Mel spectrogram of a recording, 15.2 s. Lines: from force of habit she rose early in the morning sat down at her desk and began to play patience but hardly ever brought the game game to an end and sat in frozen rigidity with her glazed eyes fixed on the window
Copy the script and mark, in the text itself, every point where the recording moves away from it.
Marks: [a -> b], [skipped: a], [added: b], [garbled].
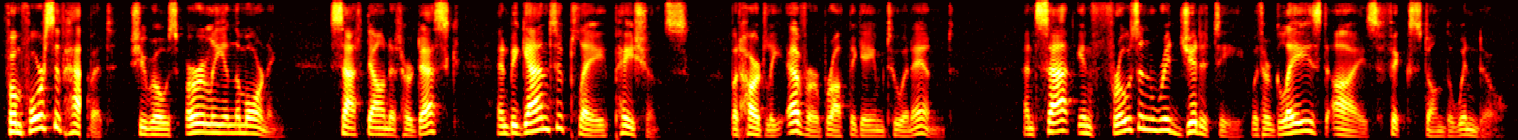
from force of habit she rose early in the morning sat down at her desk and began to play patience but hardly ever brought the game [skipped: game] to an end and sat in frozen rigidity with her glazed eyes fixed on the window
